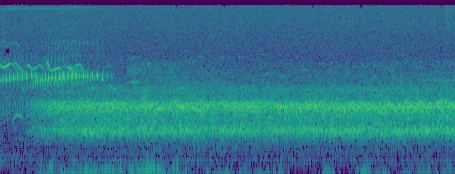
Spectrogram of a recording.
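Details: Snow geese, Snows and Blues among Ross's geese and other waterfowl, feeding and loafing on the prairies of the Dakotas during spring migration; a dense, unbroken roar of many overlapping honking voices, with a few higher wavering calls early on.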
